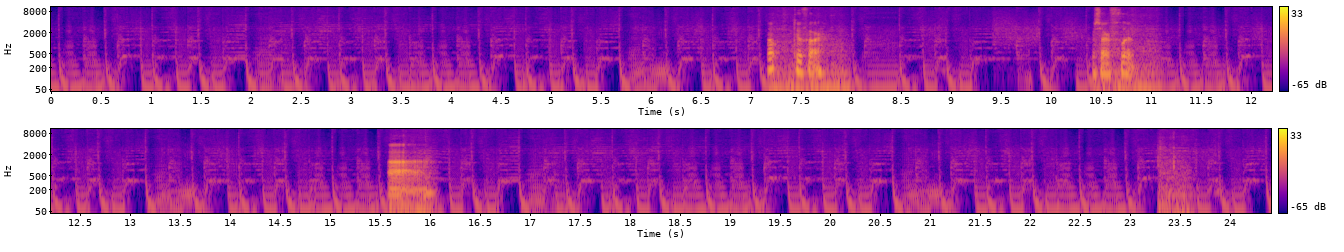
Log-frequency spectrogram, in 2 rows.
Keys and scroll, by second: 21.0 ctrl+z, 23.2 ctrl+z.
